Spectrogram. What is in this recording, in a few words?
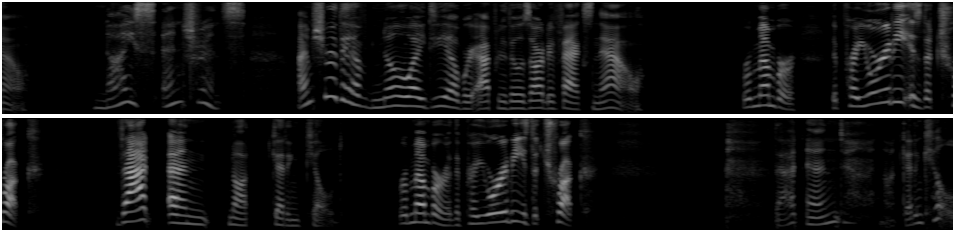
Female Coordinator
